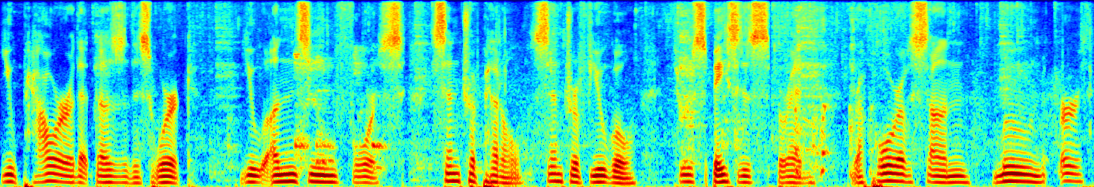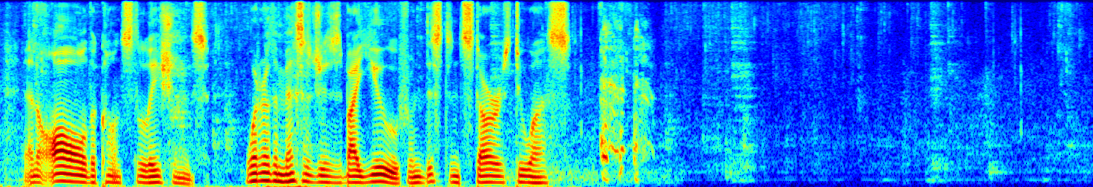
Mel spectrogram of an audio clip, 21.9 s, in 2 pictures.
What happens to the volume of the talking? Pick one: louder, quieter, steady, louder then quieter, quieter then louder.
steady.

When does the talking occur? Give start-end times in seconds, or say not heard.
0.0-17.1.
